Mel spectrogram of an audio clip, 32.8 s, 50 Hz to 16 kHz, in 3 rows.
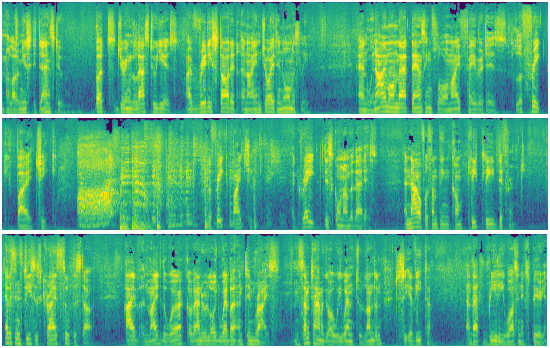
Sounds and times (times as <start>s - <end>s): Speech: 0.0s - 6.2s, 7.0s - 12.1s, 15.0s - 23.7s, 24.3s - 32.7s
Music: 12.5s - 16.8s.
